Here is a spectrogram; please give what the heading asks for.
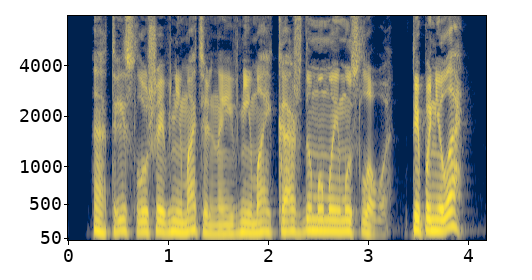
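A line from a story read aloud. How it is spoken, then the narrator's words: Man barking. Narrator (Russian): Рявкнул напоследок мужчина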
